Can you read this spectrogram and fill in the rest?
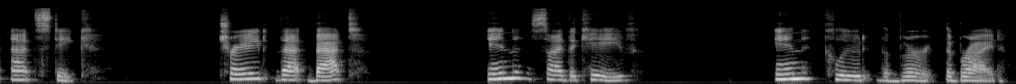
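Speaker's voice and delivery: slow, clearly spaced dictation. Shown as a demonstration. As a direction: read each phrase slowly for the class. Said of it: "Please write down the following phrases".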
